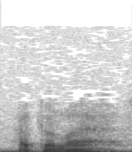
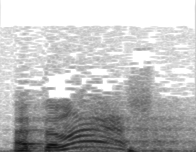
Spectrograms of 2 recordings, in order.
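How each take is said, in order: First: Soft, solemn preacher's refrain; hushed refrain. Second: High, loud preacher's cry; shouted refrain. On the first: Preacher on the pillar of salt, hushed warning. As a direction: let it fall softly. Quiet take of repeated refrain. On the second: Preacher warning sinners of the end, sudden shout. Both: Real, not acted.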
